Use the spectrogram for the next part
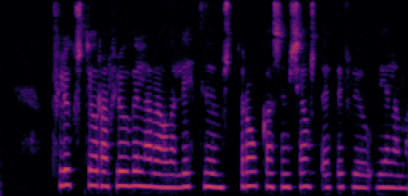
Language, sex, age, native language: Icelandic, female, 50-59, Icelandic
